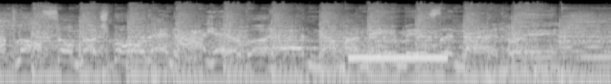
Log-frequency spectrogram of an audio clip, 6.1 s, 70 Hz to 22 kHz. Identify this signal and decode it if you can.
Ringback tone (Europe, 425 Hz), with noise.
